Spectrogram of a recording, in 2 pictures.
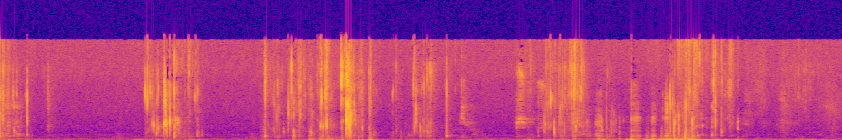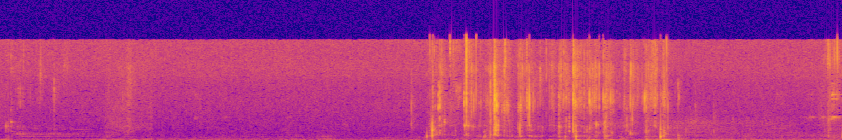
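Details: Edmundo, a three-year-old male Pembroke Welsh Corgi, eating indoors: separate spells of crisp, crackling bites and chewing, the loudest in the middle, divided by quiet stretches with faint room noise.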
